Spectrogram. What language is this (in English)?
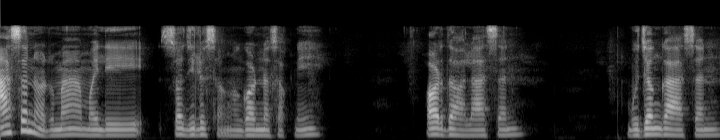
Nepali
